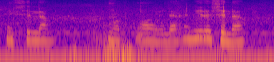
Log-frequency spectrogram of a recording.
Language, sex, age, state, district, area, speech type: Assamese, female, 30-45, Assam, Nalbari, rural, spontaneous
